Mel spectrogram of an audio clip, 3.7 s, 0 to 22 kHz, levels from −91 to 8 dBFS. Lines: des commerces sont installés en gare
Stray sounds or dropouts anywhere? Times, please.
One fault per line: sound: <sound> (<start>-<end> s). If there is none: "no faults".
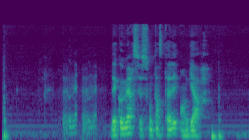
sound: laugh (0.9-1.5 s)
